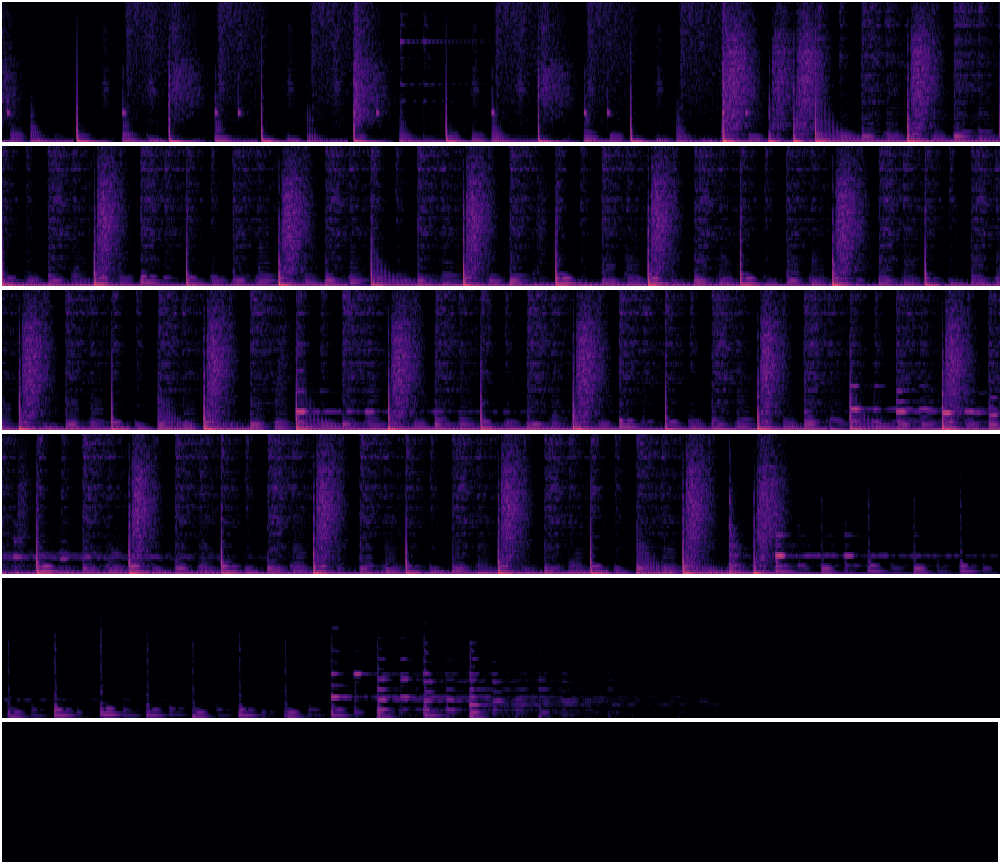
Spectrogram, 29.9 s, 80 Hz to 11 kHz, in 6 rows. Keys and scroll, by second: 4.9 super+0, 5.5 super+a, 6.6 super+c, 7.4 super+f, 7.7 super+z, 8.4 super+a, 9.5 super+c, 10.3 super+f, 11.1 super+7, 11.3 super+7, 11.9 super+7, 12.8 super+7, 13.7 super+7, 14.0 super+7, 14.3 super+7, 14.5 super+7, 14.7 super+7, 15.6 super+0, 16.2 super+-, 16.4 super+=.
